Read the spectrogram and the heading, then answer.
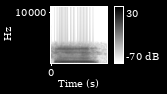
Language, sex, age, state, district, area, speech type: Tamil, male, 18-30, Tamil Nadu, Kallakurichi, urban, conversation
